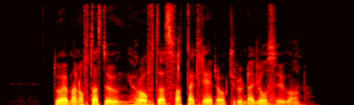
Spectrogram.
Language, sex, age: Swedish, male, 35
